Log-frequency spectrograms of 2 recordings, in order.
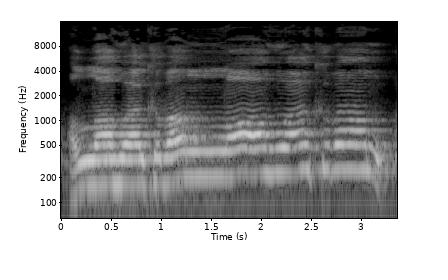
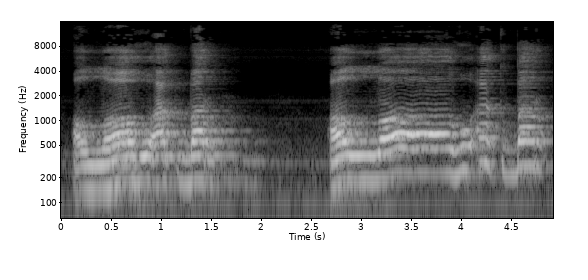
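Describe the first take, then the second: First: The two phrases run together without a break. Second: A breath pause separates the two phrases. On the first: The two takbirs form one unit. The speaker calls it right. "yang benar ... disambung" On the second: Each takbir is treated as a separate unit. The speaker calls it wrong. "menyendirikan tiap-tiap takbir, ucapan lafaz takbir dengan mengambil nafas ... itu keliru"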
